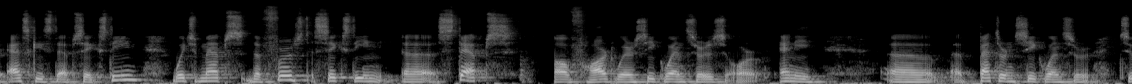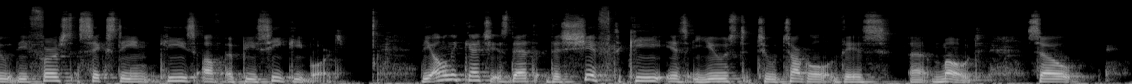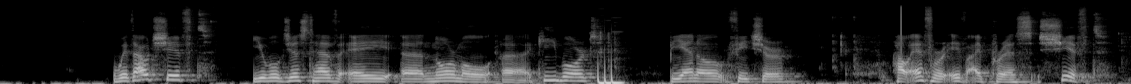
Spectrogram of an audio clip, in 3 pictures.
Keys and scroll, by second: 28.3-29.2 typing, 30.3 z, 33.6-33.9 typing.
